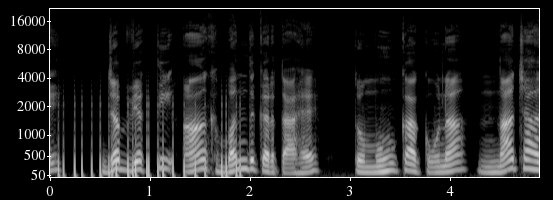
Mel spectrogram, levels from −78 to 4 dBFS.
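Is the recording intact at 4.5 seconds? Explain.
Yes, the audio is intact at 4.5 seconds, with no fault audible at that moment.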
